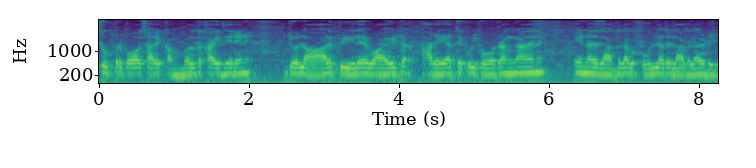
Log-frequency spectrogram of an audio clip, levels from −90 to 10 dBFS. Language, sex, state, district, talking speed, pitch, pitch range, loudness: Punjabi, male, Punjab, Fazilka, 220 wpm, 110 Hz, 105-115 Hz, -15 LUFS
